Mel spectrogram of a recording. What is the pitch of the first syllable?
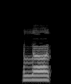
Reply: high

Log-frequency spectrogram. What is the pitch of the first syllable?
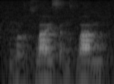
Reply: low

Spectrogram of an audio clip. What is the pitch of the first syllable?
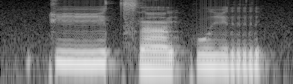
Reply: high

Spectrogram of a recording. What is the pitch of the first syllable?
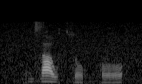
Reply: falling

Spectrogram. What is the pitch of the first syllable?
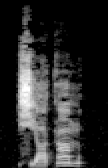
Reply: low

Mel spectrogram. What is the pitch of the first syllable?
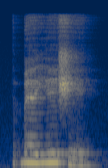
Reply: high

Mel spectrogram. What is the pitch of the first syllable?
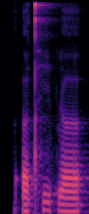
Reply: low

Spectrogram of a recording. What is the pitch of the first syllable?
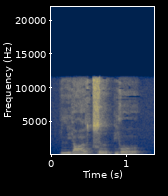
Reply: rising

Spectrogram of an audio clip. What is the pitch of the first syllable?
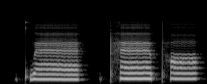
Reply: low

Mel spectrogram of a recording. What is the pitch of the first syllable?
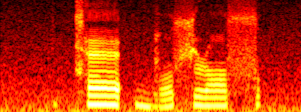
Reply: high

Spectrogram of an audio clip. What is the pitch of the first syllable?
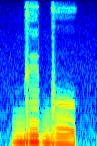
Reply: high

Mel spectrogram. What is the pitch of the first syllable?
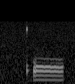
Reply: low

